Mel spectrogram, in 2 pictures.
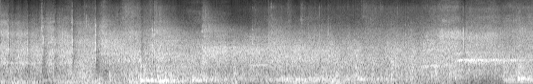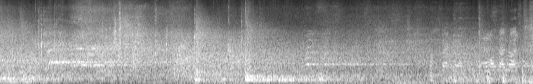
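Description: Skate blades scrape and hiss on ice in a large echoing rink.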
